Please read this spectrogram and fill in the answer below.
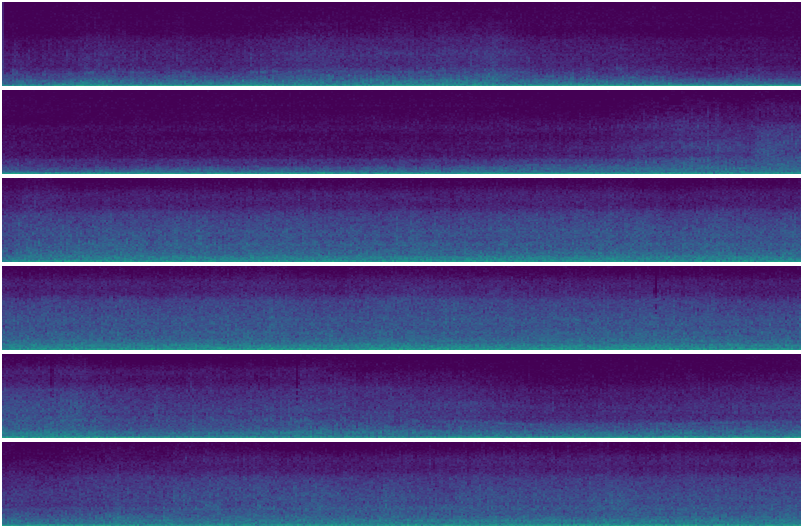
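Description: Wind rushing over a bonnet-mounted camera's microphone while a car drives along, over a steady low engine and tyre rumble. The rushing grows fuller and louder about a third of the way in, easing briefly twice later on.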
